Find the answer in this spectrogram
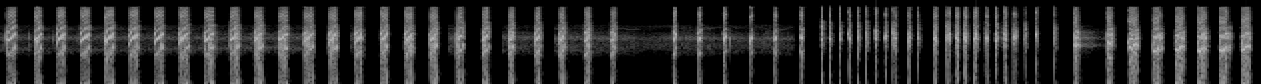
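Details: Rapid, regular train of high, shrill swiftlet chirps at about three per second, with a short pause, a faint steady whine, then a faster rattling run before the steady chirping returns.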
